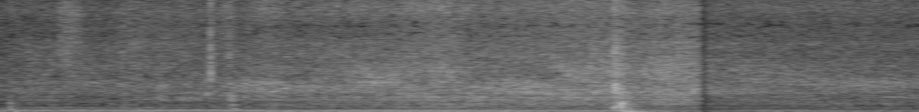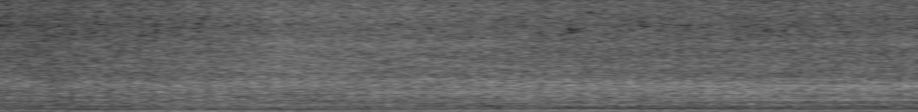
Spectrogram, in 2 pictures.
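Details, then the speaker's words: Toyota FJ Cruiser idling, heard from outside, with blower at full: steady low hum, no grinding or hissing after cabin air filter replacement and noisy blower motor fix. "i mean at full crank you can still hear it obviously but uh definitely it doesn't make a weird hissing sound anymore and then i'll also show you the outside of the motor doesn't have that weird grinding noise"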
